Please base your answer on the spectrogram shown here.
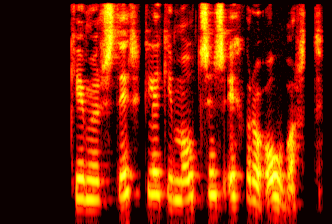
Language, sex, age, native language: Icelandic, female, 20-29, Icelandic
